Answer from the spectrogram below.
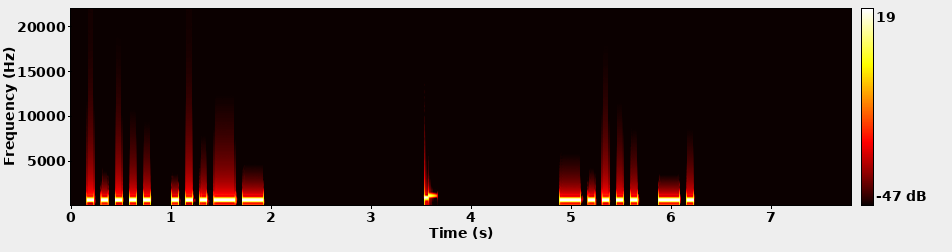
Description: Morse code, heard as a keyed tone, about 17 wpm, 700 Hz. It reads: 53 6N
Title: Common Cut Numbers - 2-Digit 17wpm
